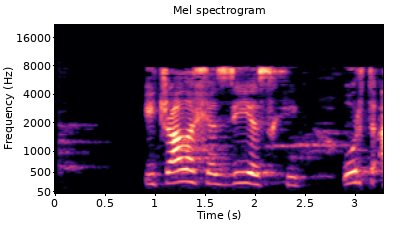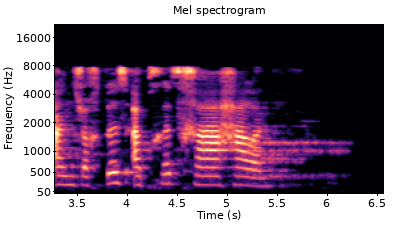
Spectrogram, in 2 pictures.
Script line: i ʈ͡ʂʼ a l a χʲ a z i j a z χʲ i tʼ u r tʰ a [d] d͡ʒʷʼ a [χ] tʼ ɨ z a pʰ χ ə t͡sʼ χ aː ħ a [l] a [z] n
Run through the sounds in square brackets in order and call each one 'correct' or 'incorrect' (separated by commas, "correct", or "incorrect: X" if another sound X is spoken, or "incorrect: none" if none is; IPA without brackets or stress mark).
incorrect: n, correct, correct, incorrect: none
